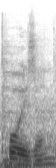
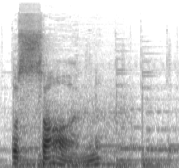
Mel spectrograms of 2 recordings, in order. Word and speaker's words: poisson: Not poison. It's pronounced poisson. It's French for fish.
